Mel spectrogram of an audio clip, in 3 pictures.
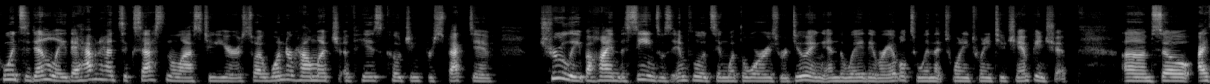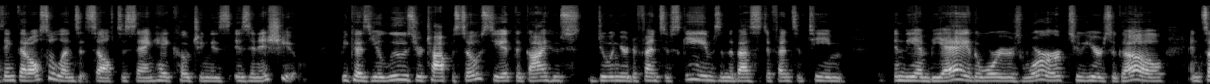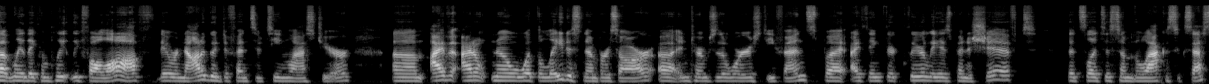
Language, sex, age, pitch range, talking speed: English, female, 20-39, 160-185 Hz, 220 wpm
